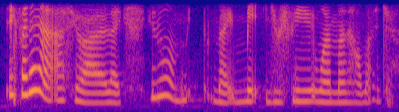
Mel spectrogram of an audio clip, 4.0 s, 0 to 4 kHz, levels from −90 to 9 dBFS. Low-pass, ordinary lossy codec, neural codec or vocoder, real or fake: 3.6 kHz; none; none; real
